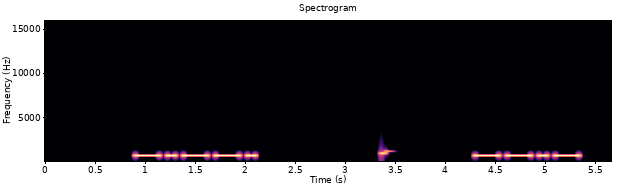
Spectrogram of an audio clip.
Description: Morse code, heard as a keyed tone, about 15 wpm, 700 Hz. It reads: <KN> Q
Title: Single Character (Letter:Number:Punctuation:Prosign) Alt 15wpm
